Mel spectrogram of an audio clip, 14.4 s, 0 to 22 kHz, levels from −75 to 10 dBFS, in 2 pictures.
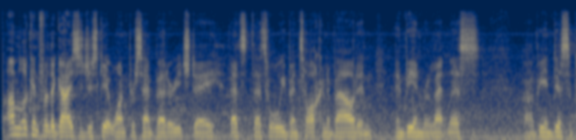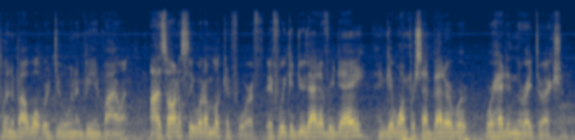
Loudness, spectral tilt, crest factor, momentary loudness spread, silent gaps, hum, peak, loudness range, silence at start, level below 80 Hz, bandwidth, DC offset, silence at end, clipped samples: -16 LUFS; -5 dB/octave; 16 dB; 9 LU; none; none; 0 dBFS; 4 LU; 0 s; -32 dBFS; 16 kHz; under 0.1%; 0 s; under 0.1%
